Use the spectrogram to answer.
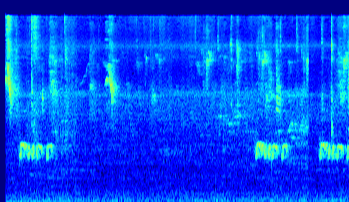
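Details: Pigeons crying alongside sparrows: three short, rough, buzzing bursts at mid pitch, each about half a second, over steady chirping of sparrows and faint background hiss.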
